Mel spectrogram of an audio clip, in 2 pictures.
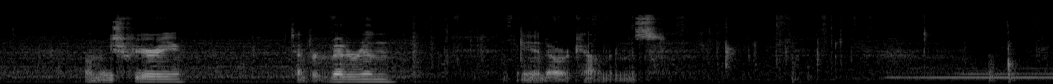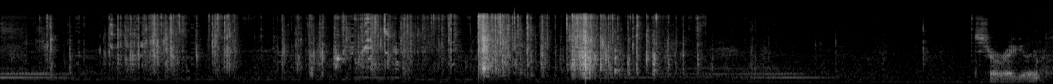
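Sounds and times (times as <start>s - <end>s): foil wrapper crinkling and tearing: 10.9s - 17.6s.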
